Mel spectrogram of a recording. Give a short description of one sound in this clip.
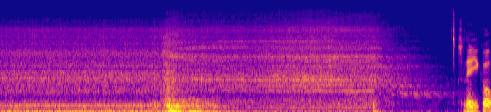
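A small electric fan whirs steadily, then winds down and falls silent.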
